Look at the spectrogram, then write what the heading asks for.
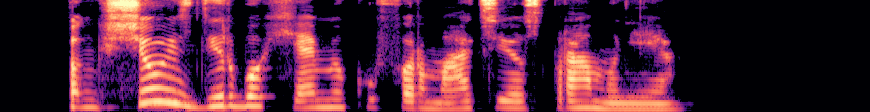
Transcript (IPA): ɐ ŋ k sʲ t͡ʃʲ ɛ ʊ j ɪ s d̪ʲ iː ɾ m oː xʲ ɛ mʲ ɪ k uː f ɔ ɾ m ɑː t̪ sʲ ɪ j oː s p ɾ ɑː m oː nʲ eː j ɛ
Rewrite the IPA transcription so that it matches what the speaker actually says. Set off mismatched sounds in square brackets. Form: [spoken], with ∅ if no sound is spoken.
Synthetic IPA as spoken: ɐ ŋ k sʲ t͡ʃʲ ɛ ʊ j ɪ s d̪ʲ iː ɾ [b] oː xʲ ɛ mʲ ɪ k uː f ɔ ɾ m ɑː t̪ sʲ ɪ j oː s p ɾ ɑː m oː nʲ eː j ɛ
